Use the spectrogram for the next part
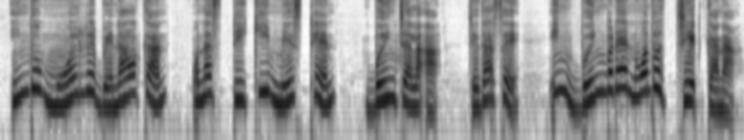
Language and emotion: Santali, disgusted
